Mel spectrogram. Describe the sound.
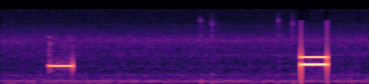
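Telephone keypad DTMF tones dialed on an automated hold line: two short, clean electronic beeps, the second louder and higher in pitch, separated by a few seconds of faint line hum.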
